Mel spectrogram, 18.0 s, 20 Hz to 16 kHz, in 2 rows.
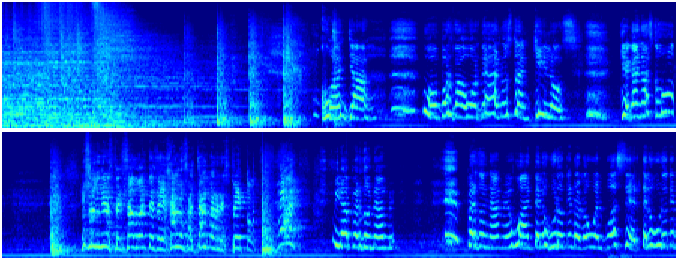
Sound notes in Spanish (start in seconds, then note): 4.1 martillazos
